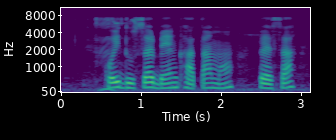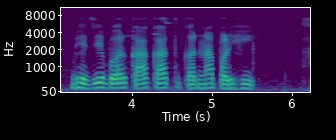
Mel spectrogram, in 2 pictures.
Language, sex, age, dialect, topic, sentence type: Chhattisgarhi, female, 25-30, Eastern, banking, question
